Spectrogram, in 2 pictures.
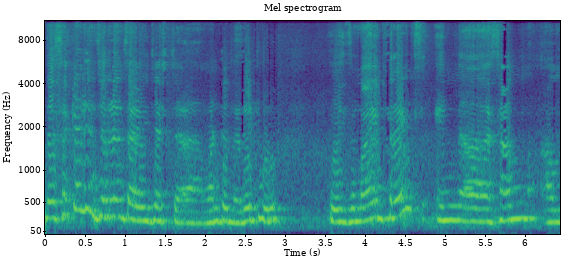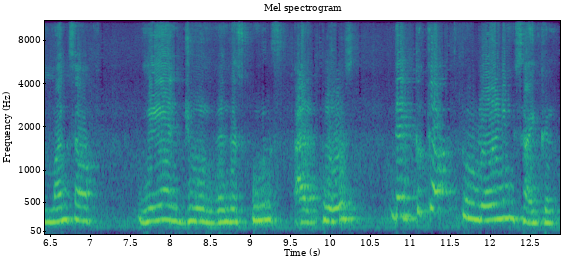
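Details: Adult man with severe cerebral palsy from birth, involuntary tremors in all parts of his body, unable to walk or talk until age eight; dysarthria in cerebral palsy.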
